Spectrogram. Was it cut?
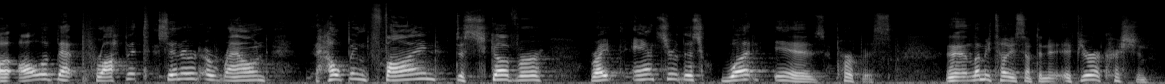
yes; 6 cuts; at 1.6 s, 3.1 s, 3.7 s, 6.2 s, 7.0 s, 8.3 s

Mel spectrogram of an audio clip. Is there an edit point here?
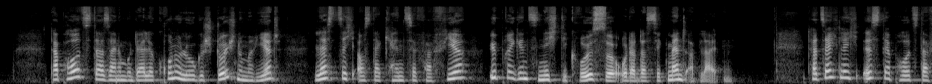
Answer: no; 0 cuts

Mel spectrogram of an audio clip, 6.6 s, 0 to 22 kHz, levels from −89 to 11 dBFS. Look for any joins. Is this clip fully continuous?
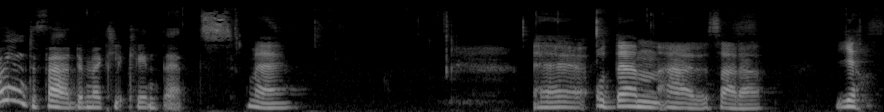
no; 1 cut; at 1.0 s

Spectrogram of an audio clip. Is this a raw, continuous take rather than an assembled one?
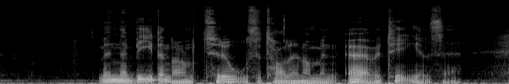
no; 1 cut; at 1.7 s

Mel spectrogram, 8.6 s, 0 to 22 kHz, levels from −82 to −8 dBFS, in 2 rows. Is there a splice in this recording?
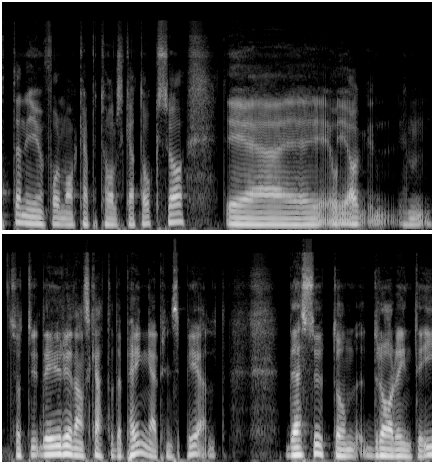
yes; 3 cuts; at 3.3 s, 4.7 s, 5.8 s

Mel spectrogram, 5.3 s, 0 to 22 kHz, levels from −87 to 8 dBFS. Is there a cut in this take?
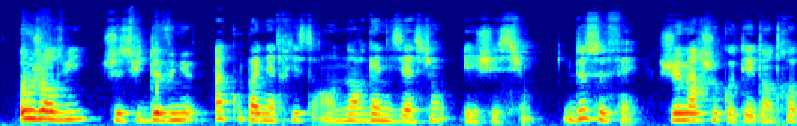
yes; 2 cuts; at 3.7 s, 4.3 s

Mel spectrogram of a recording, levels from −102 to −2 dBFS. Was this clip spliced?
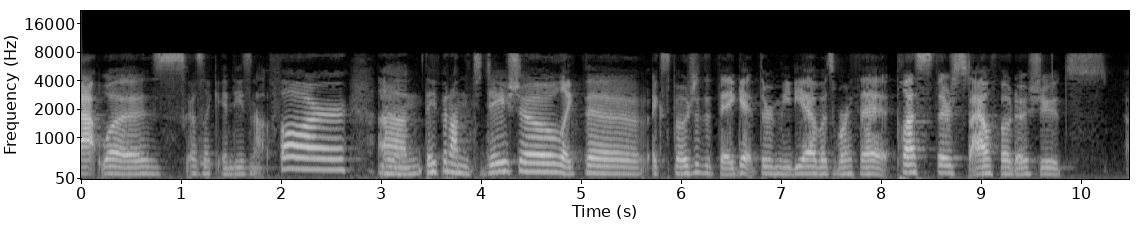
no; 0 cuts

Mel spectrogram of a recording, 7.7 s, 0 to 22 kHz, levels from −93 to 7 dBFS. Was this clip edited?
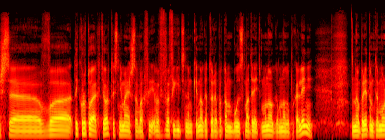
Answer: no; 0 cuts

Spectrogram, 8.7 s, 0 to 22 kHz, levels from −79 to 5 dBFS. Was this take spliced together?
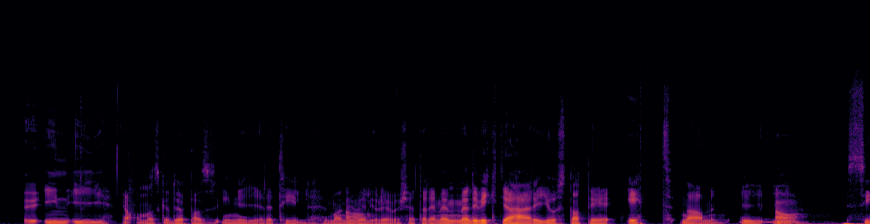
yes; 1 cut; at 6.1 s

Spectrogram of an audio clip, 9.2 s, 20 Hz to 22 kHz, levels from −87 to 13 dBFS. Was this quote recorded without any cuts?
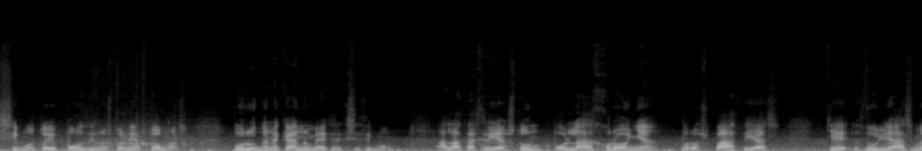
yes; 0 cuts

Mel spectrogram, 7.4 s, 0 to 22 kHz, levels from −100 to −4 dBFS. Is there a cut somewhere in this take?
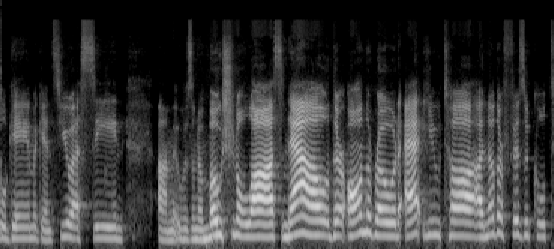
no; 0 cuts

